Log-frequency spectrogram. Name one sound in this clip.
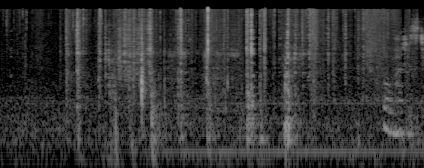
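Chestnuts rattle and scrape in a metal pan.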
